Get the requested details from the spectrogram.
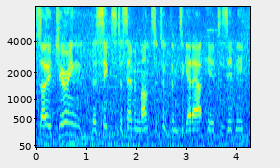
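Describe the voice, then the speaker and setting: Behind the voice lies noticeable background noise. A man delivers his words at a moderate pace. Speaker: walking tour guide. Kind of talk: tour guide commentary. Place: street. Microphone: phone near.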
